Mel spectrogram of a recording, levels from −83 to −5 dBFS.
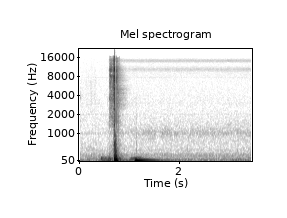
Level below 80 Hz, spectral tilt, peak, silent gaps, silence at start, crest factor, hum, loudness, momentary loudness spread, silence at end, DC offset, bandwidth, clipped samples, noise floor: -18 dBFS; -3.5 dB/octave; 0 dBFS; none; 0.45 s; 18 dB; none; -16 LUFS; 27 LU; 1.9 s; under 0.1%; 17 kHz; 0.2%; -47 dBFS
